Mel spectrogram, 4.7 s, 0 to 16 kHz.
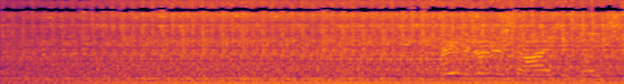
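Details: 2009 Peterbilt 335 Autocrane utility truck, engine replaced in 2017, showing a little over 2,000 hours (possibly the new engine's): steady deep diesel idle with an even beat, no knocks or misses, hydraulic air compressor quietly building pressure. Normal idle.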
